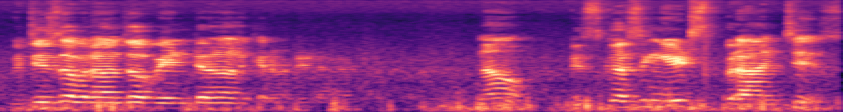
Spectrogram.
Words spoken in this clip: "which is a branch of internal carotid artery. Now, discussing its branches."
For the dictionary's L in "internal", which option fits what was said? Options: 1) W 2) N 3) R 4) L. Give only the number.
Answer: 2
